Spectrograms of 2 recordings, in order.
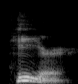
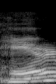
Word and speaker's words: here: Here. From here. Yeah, here. Here. Yeah, so not hair, but here.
